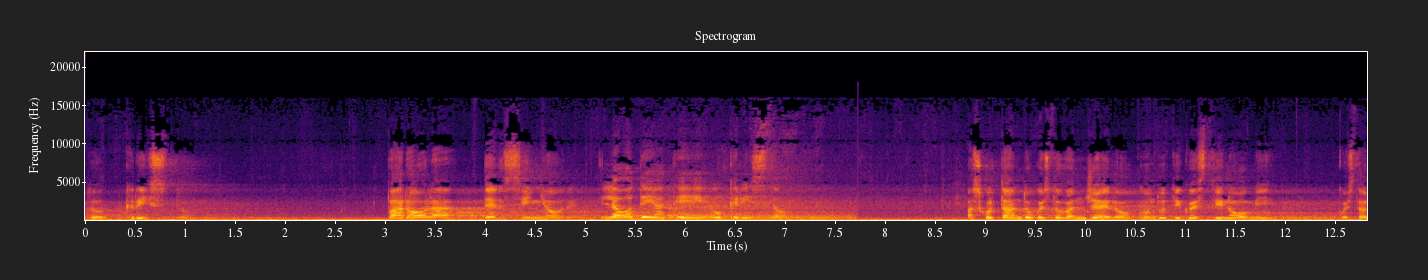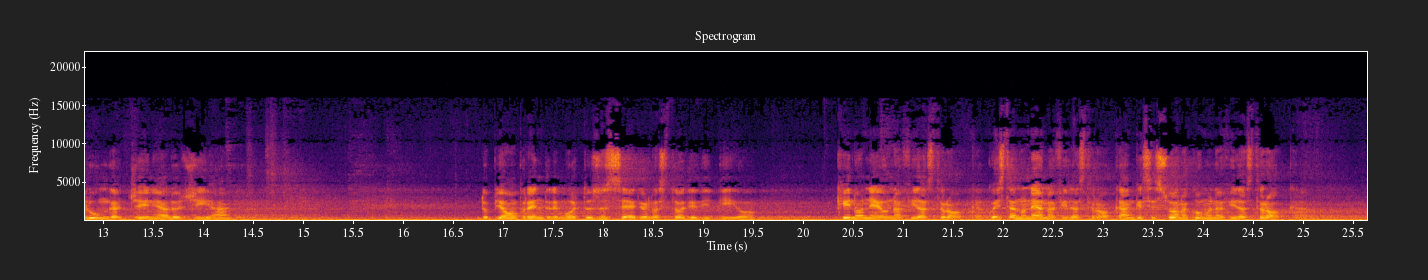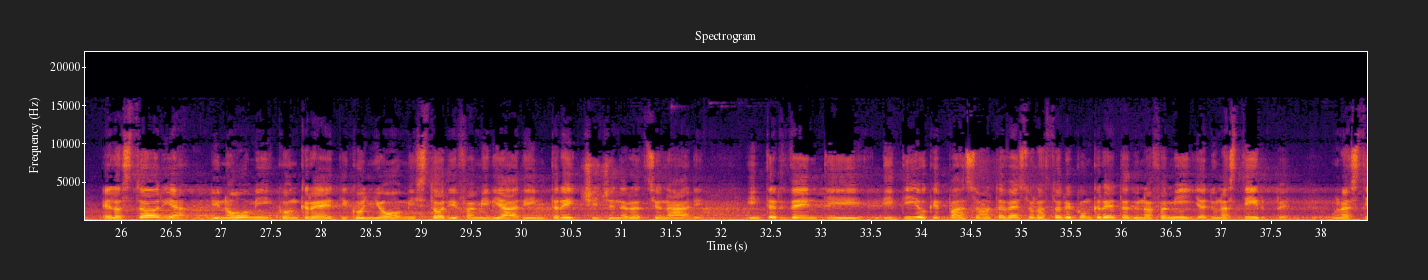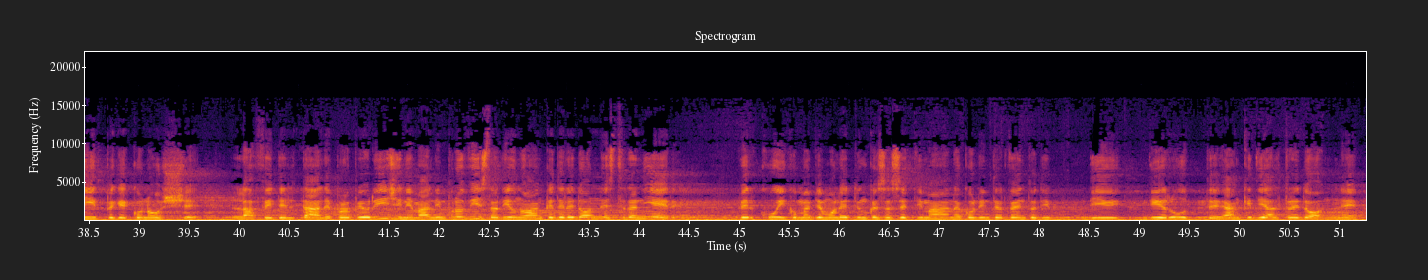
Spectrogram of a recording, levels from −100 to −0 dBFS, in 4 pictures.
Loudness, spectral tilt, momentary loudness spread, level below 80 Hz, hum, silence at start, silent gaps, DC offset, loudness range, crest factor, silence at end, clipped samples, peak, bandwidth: -19 LUFS; -5 dB/octave; 12 LU; -24 dBFS; none; 0 s; none; under 0.1%; 4 LU; 18 dB; 0 s; under 0.1%; 0 dBFS; 10.5 kHz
